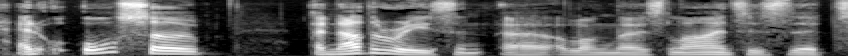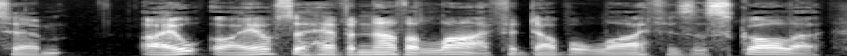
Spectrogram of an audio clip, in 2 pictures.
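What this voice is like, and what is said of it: Australian accent. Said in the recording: “my accent, I'm an Australian”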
